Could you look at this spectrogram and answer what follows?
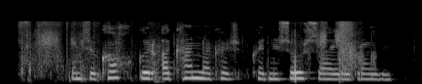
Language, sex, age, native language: Icelandic, male, 11, Icelandic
